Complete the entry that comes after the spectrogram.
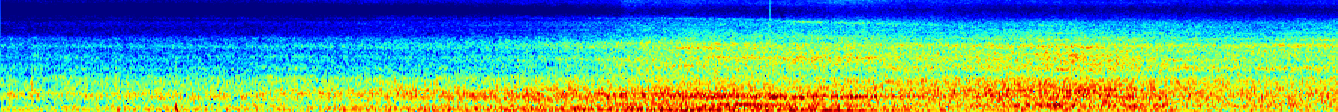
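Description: Freight train running past: a rumble that grows louder as the locomotive approaches and goes by about four to five seconds in, then the steady rolling of a long string of tank wagons on the rails.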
